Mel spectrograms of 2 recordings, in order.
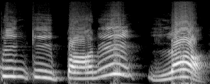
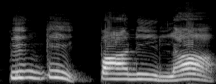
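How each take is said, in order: First: It is said loudly with strong force. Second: It is said softly with little force. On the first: A strong young man is asking for water. "तेज बोली" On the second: A very old, weak man is asking for water. "वह धीरे बोलेगा"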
